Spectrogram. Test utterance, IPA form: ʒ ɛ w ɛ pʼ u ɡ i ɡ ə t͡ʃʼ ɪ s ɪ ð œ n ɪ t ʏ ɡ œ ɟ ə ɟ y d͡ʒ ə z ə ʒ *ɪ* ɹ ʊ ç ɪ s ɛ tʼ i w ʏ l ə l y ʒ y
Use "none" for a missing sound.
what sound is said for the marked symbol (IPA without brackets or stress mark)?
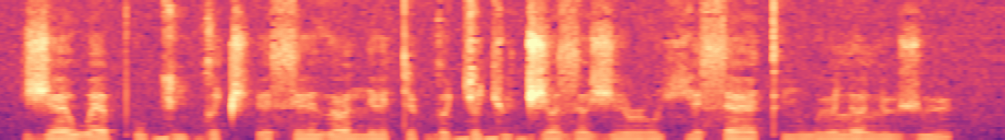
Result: ɪ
